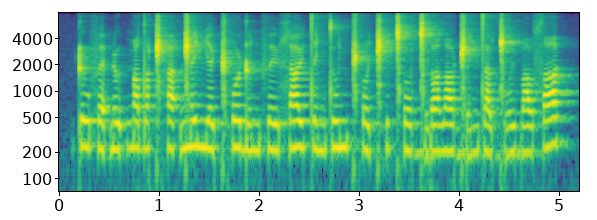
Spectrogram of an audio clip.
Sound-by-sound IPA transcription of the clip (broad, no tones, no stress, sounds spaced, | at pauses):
ʈ ɯ u̯ f ɛ ʔ ɳ ɯ ʔ ɲ i dˤ ɯ ǁʰ a ʔ ŋ͡ǁ e ɲ ɛ y̯ ǁʰ o ɖ o ɲ f e y̯ ɬ a y̯ t ɛ ɲ t u ɲ ǁʰ o i̯ ǁʰ i ǀʰ o ɡ͡ǀ ɯ ɾʲ o i̯ ðˤ e y̯ ɡ͡ǁ ɛ ɲ t a u̯ ɡ͡ǀ o i̯ b a u̯ sˤ e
